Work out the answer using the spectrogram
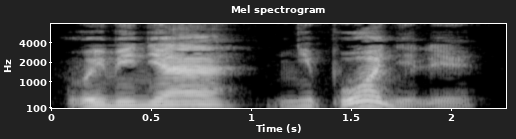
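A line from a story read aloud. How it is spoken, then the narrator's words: Lazy, offhand. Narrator (Russian): лениво и небрежно проговорила Оболенская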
